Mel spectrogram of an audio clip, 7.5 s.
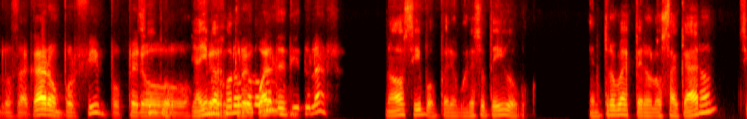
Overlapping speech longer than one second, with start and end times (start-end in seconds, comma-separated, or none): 1.4-3.0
